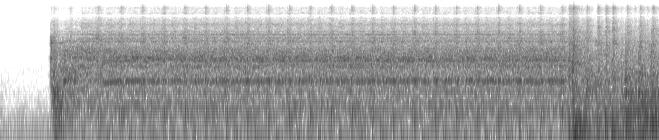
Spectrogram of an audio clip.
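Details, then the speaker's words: Cub Cadet lawn tractor mower, first start after new starter fitted: catches abruptly at busy uneven fast idle, then a sharp pop; loud startup backfire with black smoke that cleared up. "And it gave a real loud backfire, bunch of black smoke, but it cleared right up"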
